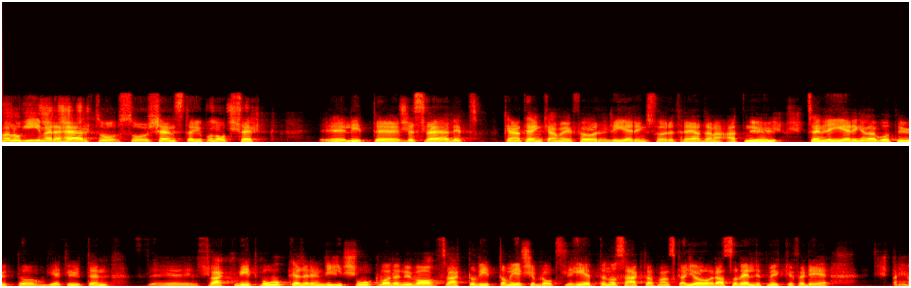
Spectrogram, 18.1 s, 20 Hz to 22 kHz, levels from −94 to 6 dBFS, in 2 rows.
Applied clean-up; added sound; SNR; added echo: neural mask model DeepFilterNet 3.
